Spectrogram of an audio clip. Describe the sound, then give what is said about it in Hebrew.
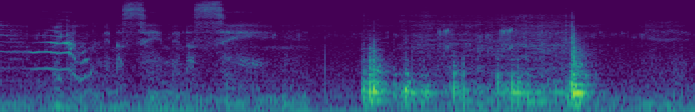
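A cat meows several times, drawn-out, wavering cries spaced a few seconds apart, with soft shuffling and faint knocking sounds in between. “רק אתה חסר לי כאן, שכחתי שיש לאיתן חתולים.”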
